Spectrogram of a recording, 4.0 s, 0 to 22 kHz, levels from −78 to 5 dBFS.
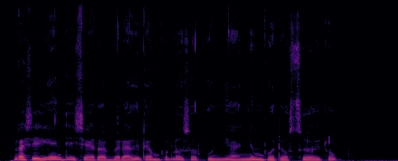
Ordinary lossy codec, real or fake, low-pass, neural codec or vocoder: none; fake; none; vocoder, 44.1 kHz, 128 mel bands every 256 samples, BigVGAN v2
